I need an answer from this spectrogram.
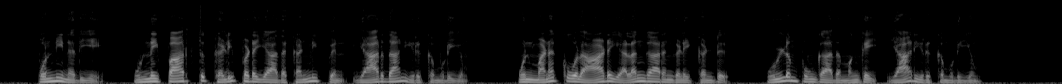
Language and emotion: Tamil, neutral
